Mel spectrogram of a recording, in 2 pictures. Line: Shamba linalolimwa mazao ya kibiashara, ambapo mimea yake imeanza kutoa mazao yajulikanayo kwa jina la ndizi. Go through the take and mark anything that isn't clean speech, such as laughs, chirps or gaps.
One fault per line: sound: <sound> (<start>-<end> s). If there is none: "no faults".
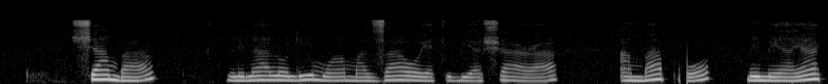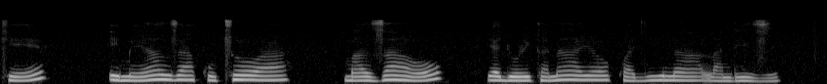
sound: dropout (6.8-6.9 s)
